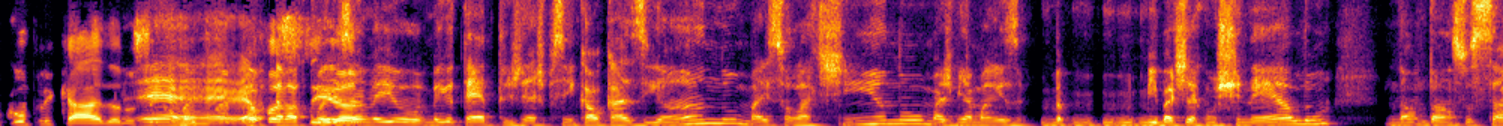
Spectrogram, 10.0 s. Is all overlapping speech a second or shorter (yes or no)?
no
